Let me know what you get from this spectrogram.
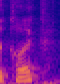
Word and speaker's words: Kliq: Are they called the Click? – Yeah. – Okay. If they are, then 21 Pilots got it from wrestling. – Okay. Possible. – But it's spelled K-L-I-Q, because they're cool.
